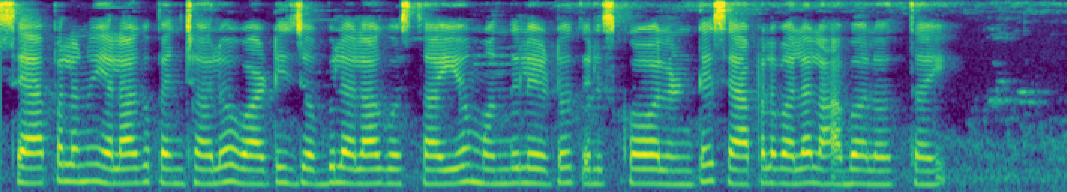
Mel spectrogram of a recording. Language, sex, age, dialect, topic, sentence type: Telugu, female, 18-24, Utterandhra, agriculture, statement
